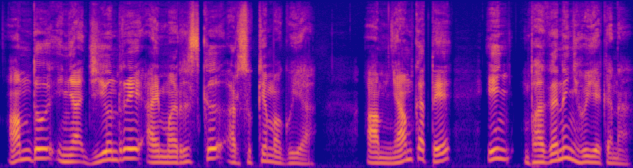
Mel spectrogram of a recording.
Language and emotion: Santali, happy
